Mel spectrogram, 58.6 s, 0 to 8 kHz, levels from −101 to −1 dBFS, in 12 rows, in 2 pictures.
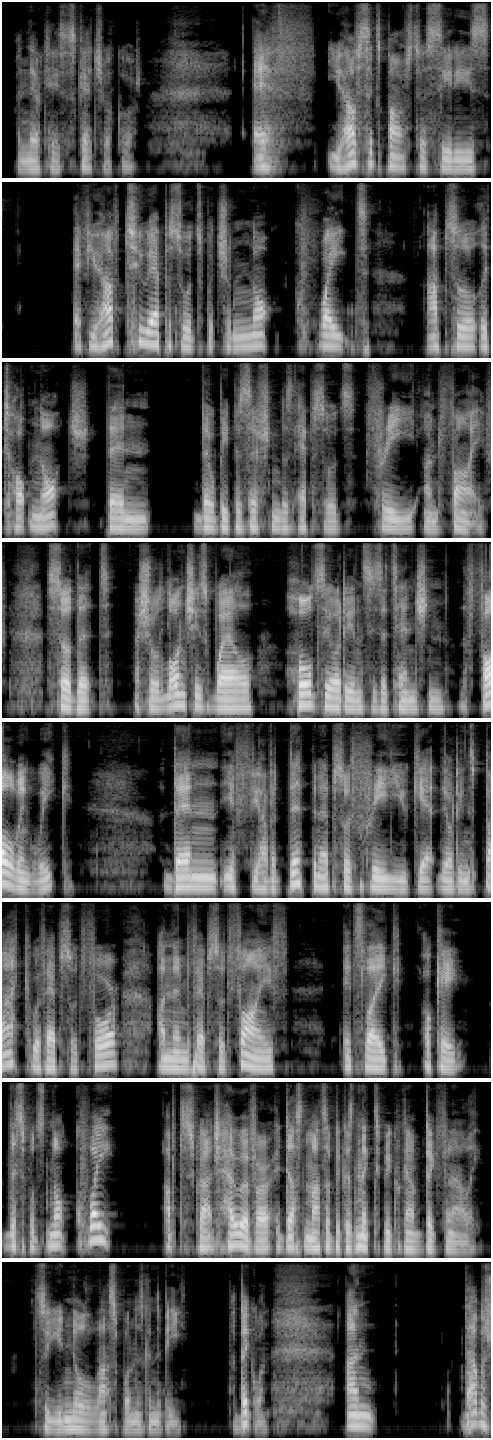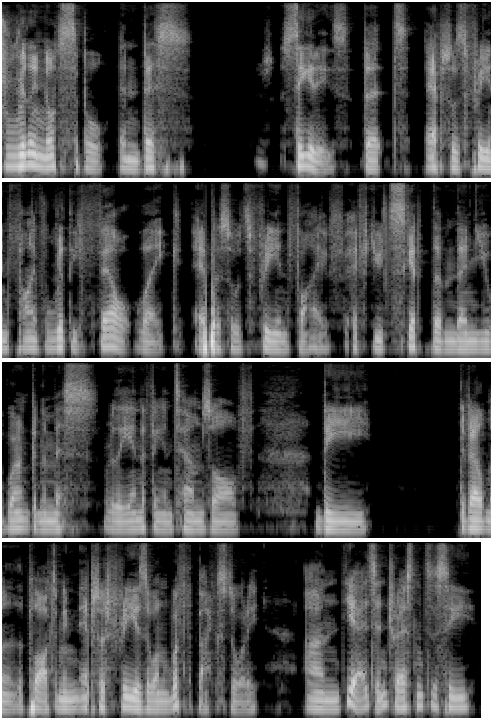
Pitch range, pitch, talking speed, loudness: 105-125 Hz, 115 Hz, 170 wpm, -25 LUFS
